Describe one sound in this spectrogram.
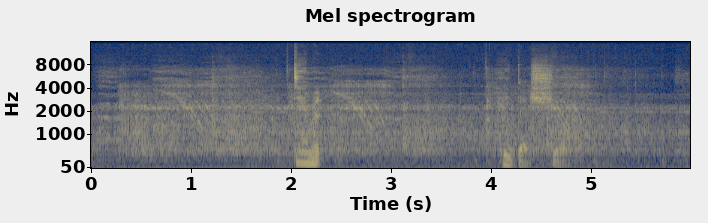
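Laser shots zap repeatedly from a video game through small speakers.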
